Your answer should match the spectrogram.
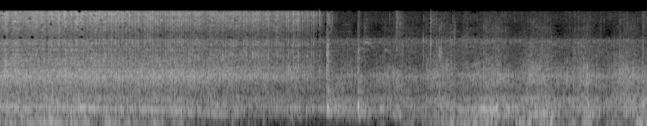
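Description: Wind rushing over the microphone and tyre noise from a mountain bike rolling fast down a paved road. The rush eases about halfway through, with a click and then brief voices.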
